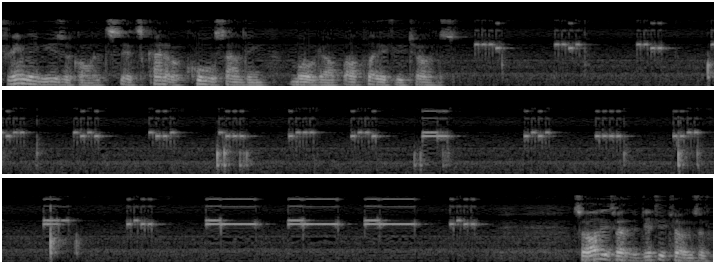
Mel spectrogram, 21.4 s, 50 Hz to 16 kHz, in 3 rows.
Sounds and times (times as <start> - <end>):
Speech: 0.0 - 4.7, 20.0 - 21.3
Beep, bleep: 4.8 - 11.7, 12.4 - 15.0, 16.4 - 19.1.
